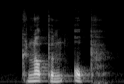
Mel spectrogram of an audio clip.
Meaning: inflection of opknappen: 1. plural present indicative 2. plural present subjunctive
- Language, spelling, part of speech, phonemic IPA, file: Dutch, knappen op, verb, /ˈknɑpə(n) ˈɔp/, Nl-knappen op.ogg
